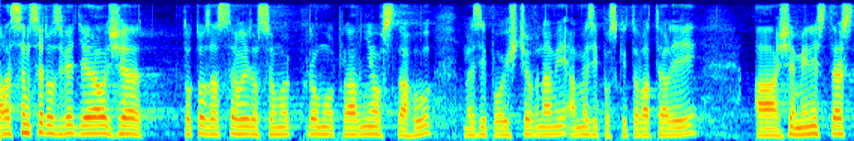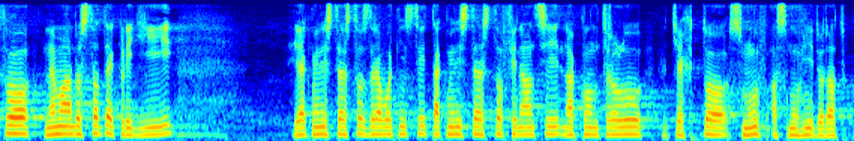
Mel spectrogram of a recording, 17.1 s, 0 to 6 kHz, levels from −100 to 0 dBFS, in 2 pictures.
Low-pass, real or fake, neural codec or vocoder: 5.4 kHz; real; none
